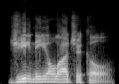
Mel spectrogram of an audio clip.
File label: "genealogical", American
